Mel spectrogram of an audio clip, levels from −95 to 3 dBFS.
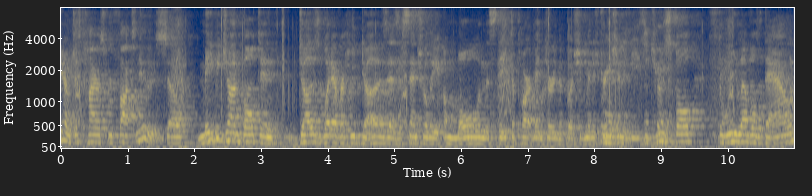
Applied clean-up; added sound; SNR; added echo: none; Zipper (clothing); 17 dB; reverberation time 1.0 s.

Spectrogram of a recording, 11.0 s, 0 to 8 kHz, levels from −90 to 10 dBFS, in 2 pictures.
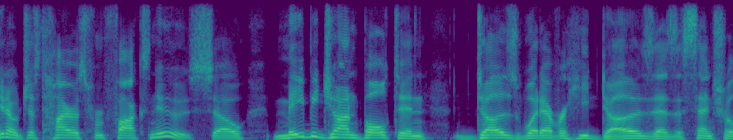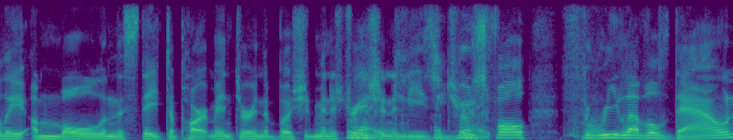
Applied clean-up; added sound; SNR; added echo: none; none; none; none.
